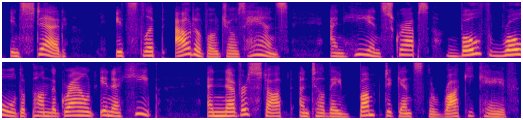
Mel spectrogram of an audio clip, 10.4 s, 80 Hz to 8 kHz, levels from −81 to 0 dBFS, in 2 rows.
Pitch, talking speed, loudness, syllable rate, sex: 195 Hz, 170 wpm, -20 LUFS, 4.6 syllables/s, female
